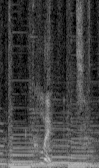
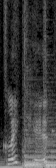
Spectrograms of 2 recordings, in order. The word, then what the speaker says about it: clicked: and the last word clicked clicked do not say click it let's say clicked clicked very good these words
